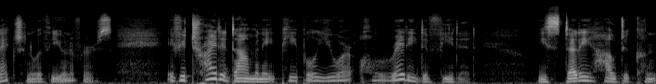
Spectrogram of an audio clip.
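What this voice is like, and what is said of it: Usual voice. Nothing is said of it.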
